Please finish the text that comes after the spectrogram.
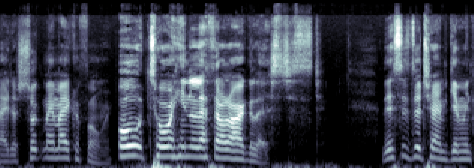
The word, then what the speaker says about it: otorhinolaryngologist: Well, aside from the silent H and the irregular use of the consonant Y, the word has 21 letters and 8, yes, count them, 8 syllables.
